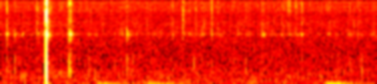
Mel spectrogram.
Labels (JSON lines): {"label": "ambient", "recorder": "HydroMoth"}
